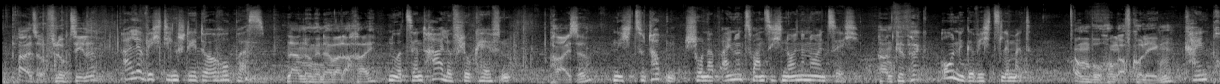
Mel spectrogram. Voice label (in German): Lebendig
